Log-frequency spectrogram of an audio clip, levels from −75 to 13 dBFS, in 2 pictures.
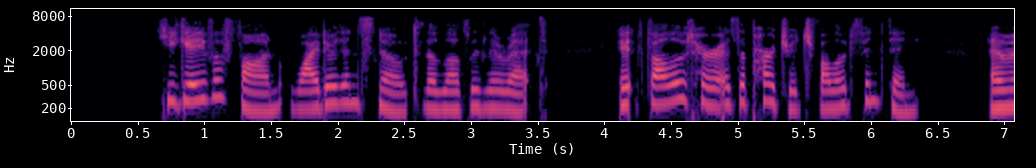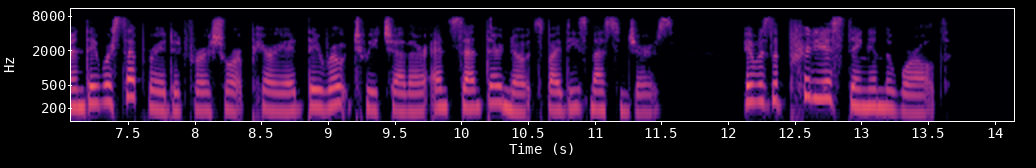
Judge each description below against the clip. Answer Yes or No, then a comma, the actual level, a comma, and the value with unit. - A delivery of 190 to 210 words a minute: Yes, fast, 205 wpm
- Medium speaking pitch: No, high, 205 Hz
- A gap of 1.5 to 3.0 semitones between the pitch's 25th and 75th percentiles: No, average, 4.1 semitones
